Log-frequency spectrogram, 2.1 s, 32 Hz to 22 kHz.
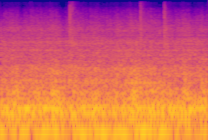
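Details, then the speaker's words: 1969 Ford Mustang V8 first start after many years, with restored carburettor and a jumped bigger battery: deep even rumble holding a smooth steady idle with no misses, knocks or surging. "Oh my god. It runs smooth. It's holding idle."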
